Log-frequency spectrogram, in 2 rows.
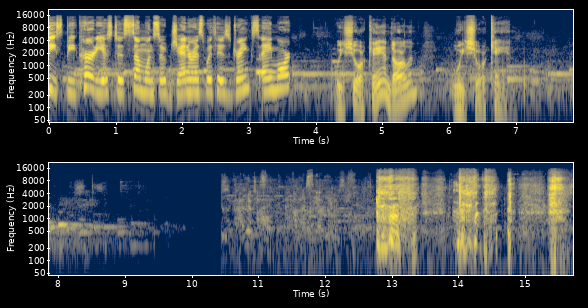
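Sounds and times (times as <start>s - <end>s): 
speech: 0.0s - 7.0s, 12.8s - 14.8s
harsh coughing and throat clearing: 12.8s - 15.7s.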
